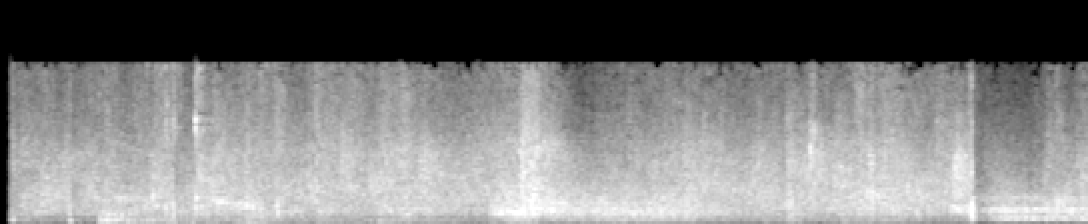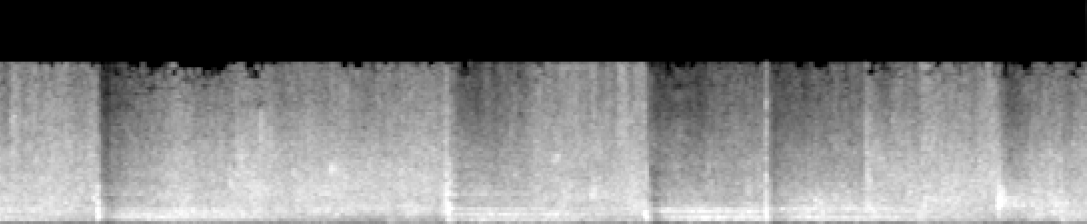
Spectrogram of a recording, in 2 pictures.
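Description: Ice skate blades carving and scraping on tunnel ice, in waves that rise and fall, with several sharp knocks of hockey sticks on a puck in the second half, in the hollow space of a concrete tunnel.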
